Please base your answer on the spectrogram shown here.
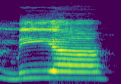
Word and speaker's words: Mia: Mia Yim. Mia. I always say her Mia name Yim. wrong. Mia. I was like, who the fuck's Maya? I've never heard of Maya. Mia. There's a difference.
